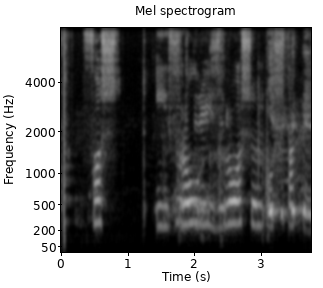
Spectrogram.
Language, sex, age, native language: Icelandic, male, 9, Icelandic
